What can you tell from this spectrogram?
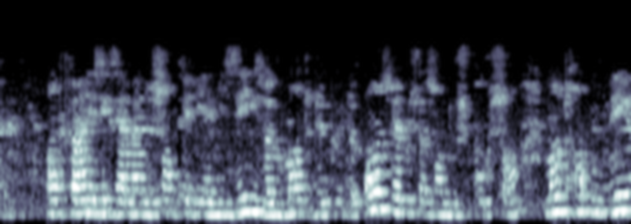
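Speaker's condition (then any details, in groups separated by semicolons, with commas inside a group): No condition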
